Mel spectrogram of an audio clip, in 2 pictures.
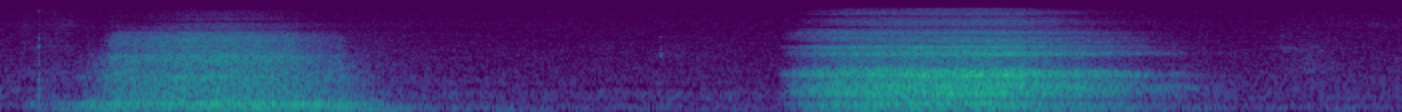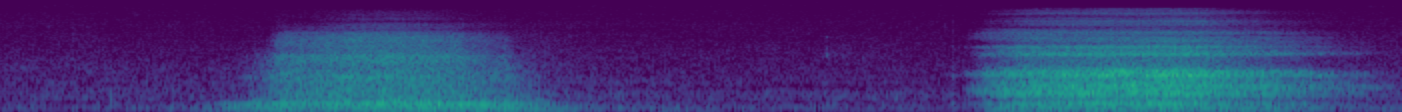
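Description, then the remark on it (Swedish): Four slow, deep breaths alternate between inhale and exhale, each lasting about two seconds with quiet pauses between. They are fairly loud, with no talking. “Och när det känns bra, så försöker du att följa med i de djupa andetagen.”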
